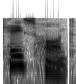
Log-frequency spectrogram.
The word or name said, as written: keeshond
